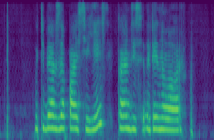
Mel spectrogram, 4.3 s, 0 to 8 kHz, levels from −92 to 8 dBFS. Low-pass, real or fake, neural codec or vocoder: 7.2 kHz; fake; codec, 16 kHz, 2 kbps, FreqCodec, smaller model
